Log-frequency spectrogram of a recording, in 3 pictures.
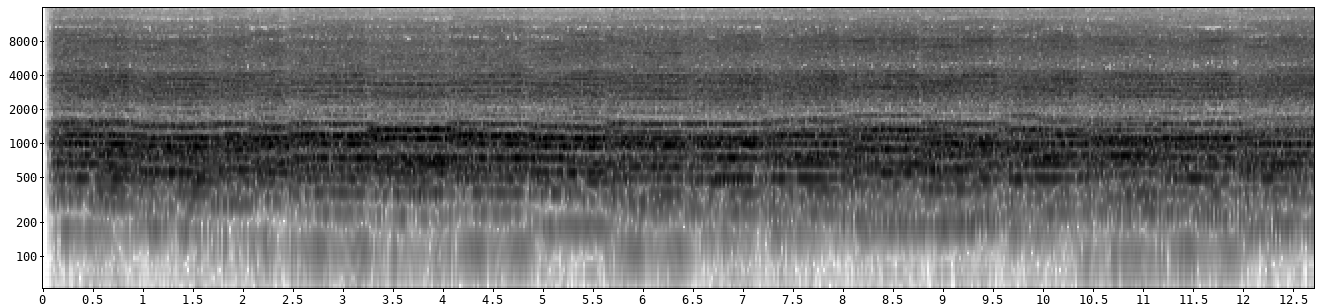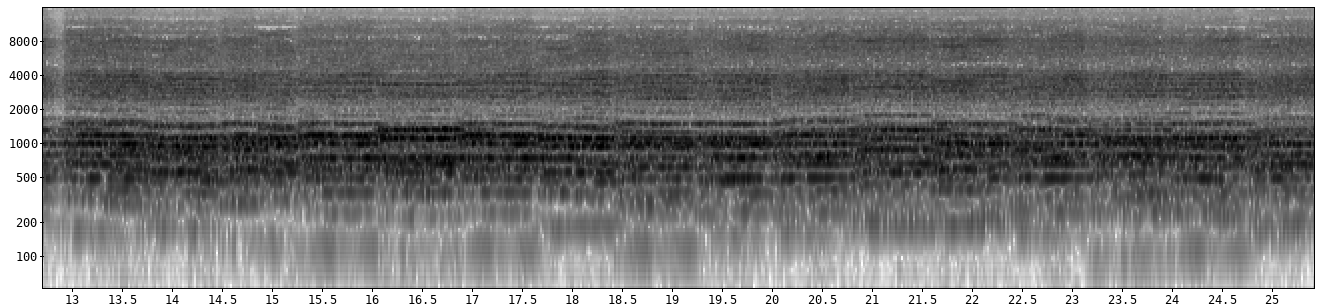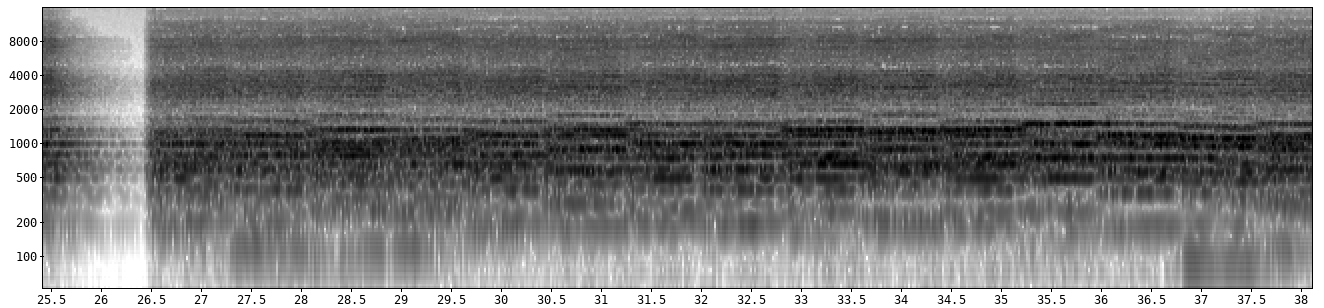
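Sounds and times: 
soprano alto tenor bass voices: 0:00.1 - 0:25.5, 0:26.5 - 0:38.1.

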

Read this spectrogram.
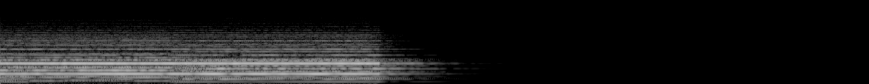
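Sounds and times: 
soprano choir part singing in practice: 0:00.0 - 0:04.4.

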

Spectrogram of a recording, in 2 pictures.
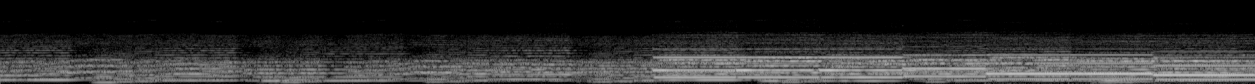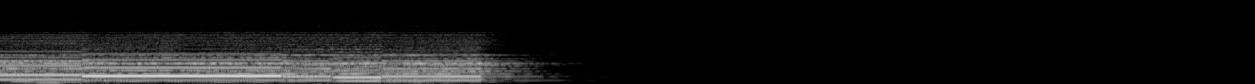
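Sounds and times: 
tenor practising a choir part: 0:00.0 - 0:18.0.

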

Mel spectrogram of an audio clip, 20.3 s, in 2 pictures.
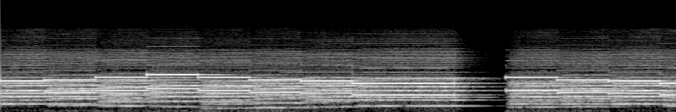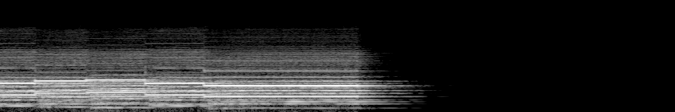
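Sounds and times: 
soprano practising a choir part: 0:00.0 - 0:16.1.

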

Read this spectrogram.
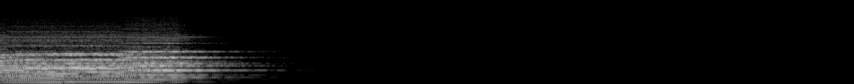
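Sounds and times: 
SATB choir part practice: 0:00.0 - 0:02.8.

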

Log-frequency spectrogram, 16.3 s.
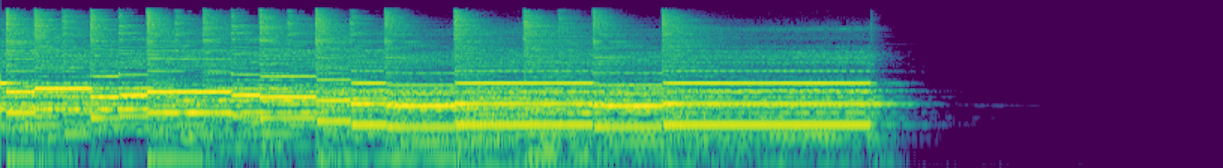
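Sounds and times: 
soprano singing: 0:00.0 - 0:12.2.

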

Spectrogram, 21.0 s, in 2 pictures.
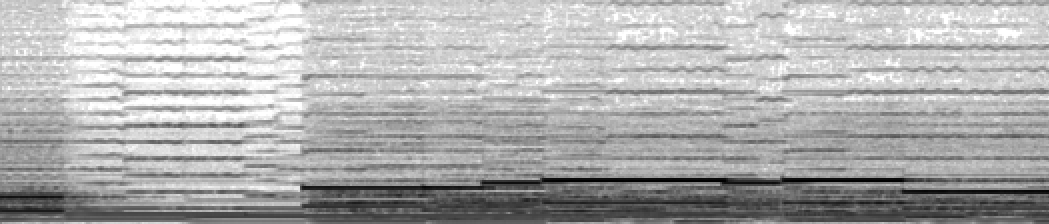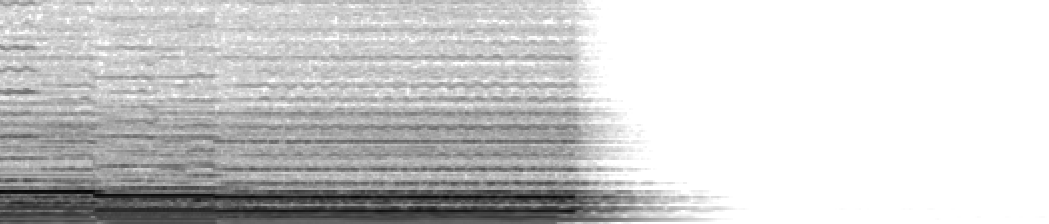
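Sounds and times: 
soprano practising a choir part: 0:00.0 - 0:01.5, 0:02.2 - 0:16.9.

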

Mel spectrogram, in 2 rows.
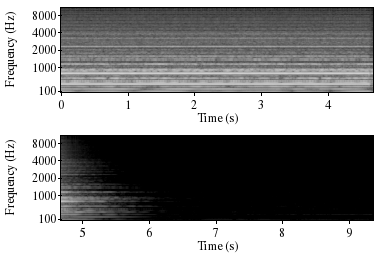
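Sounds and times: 
alto choir part practice singing: 0:00.0 - 0:05.2.

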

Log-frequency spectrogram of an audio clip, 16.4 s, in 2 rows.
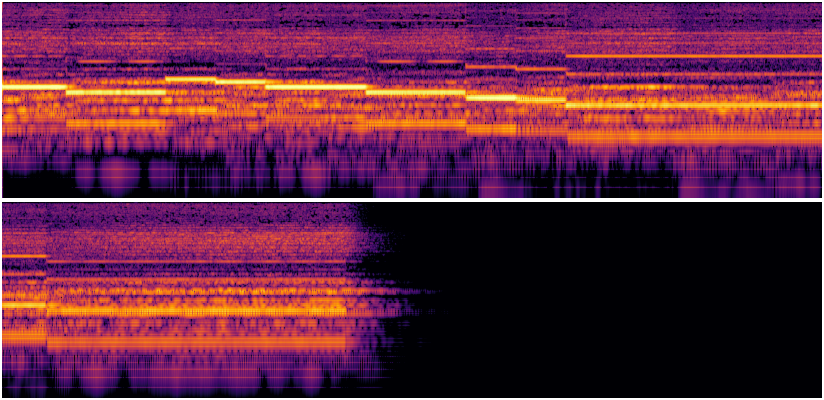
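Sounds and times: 
soprano practising a choir part: 0:00.0 - 0:12.4.

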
